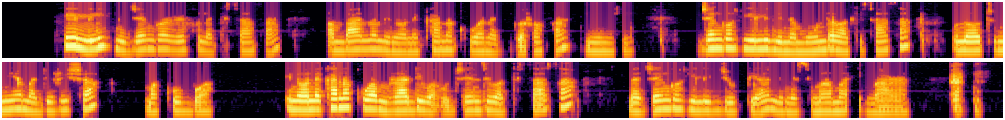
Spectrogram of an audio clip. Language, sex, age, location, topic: Swahili, female, 25-35, Nairobi, finance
